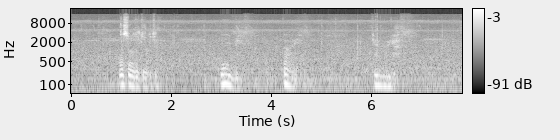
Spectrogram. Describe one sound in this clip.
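A man speaks quietly in short, strained phrases close by.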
